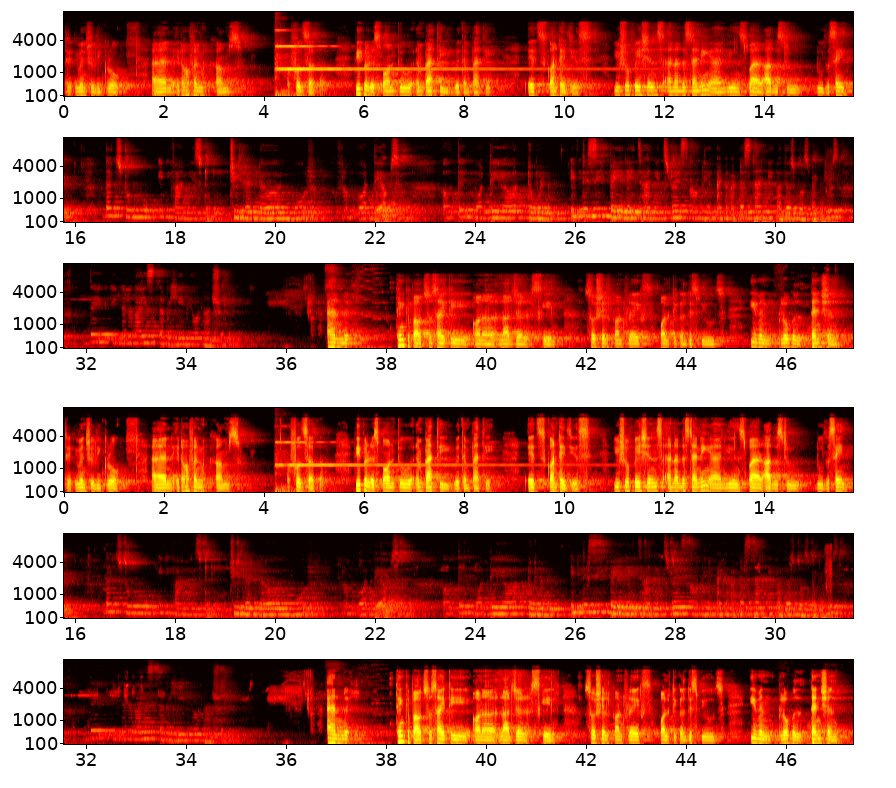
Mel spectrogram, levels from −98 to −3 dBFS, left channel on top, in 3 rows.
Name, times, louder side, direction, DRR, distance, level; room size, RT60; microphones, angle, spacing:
voice 1, 0.0-3.5 4.5-5.2 5.4-8.6 8.9-10.5 11.0-14.7 15.0-15.7 36.8-37.4 38.2-47.0, right 4 dB, 70° right, 14 dB, 0.9 m, -32 dB
Bell, 4.2-11.1, left 4 dB, 15° left, 5.3 m, -40 dB
voice 2, 16.1-18.7 19.1-20.8 21.3-25.5 25.9-31.7 31.9-34.9 36.8-37.0 37.3-38.0 41.3-41.4 47.0-47.1, left 1 dB, 45° left, -4 dB, 5.6 m, -49 dB
28.5 x 27.5 x 7.3 m, 2.3 s
head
